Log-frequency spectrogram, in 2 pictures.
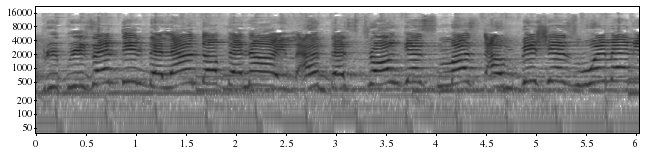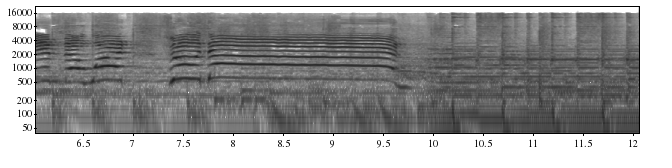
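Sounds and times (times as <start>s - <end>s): woman exclaiming high-pitched phrases: 0.1s - 9.7s
woman shouting drawn-out: 5.7s - 9.8s.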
